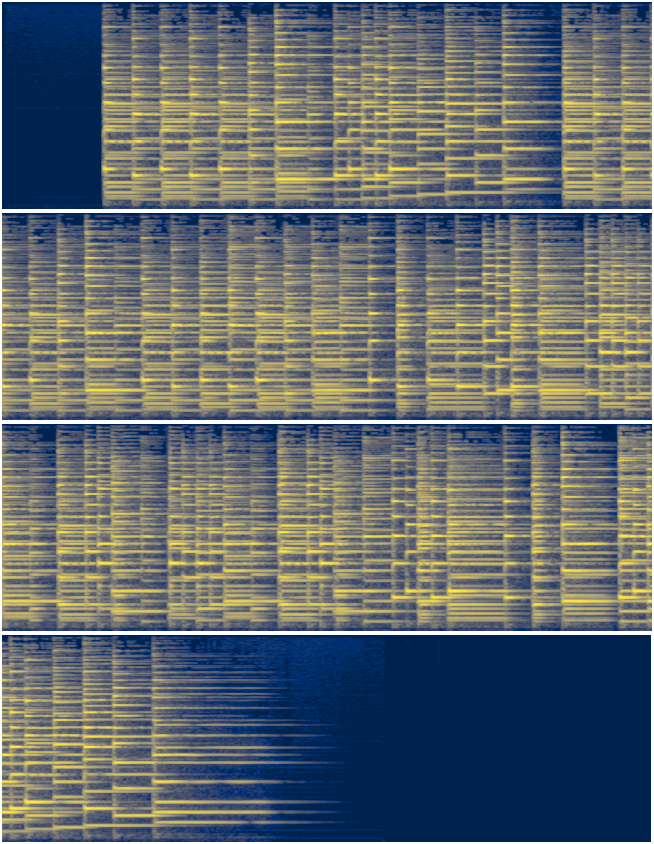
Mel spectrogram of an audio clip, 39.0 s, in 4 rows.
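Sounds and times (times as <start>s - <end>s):
music: 1.5s - 35.0s.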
